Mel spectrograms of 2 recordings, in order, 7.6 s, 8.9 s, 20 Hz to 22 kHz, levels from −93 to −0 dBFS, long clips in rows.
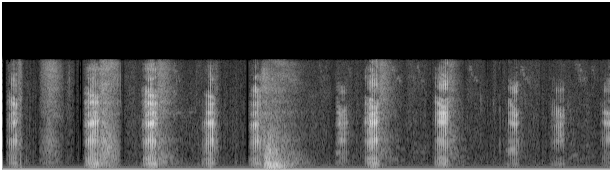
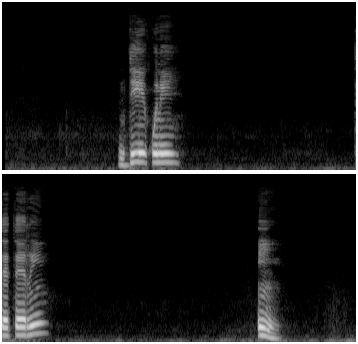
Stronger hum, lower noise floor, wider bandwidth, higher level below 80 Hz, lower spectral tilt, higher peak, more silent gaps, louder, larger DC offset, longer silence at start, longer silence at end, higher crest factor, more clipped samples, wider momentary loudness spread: neither; second, -51 dBFS vs -72 dBFS; second, 5.4 kHz vs 8.4 kHz; first, -50 dBFS vs -62 dBFS; second, -4.5 dB/octave vs -6.5 dB/octave; first, 0 dBFS vs -8 dBFS; neither; about the same, -24 LUFS vs -23 LUFS; first, 5% vs under 0.1%; second, 0.05 s vs 1.45 s; second, 0 s vs 1 s; first, 26 dB vs 20 dB; neither; second, 17 LU vs 20 LU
